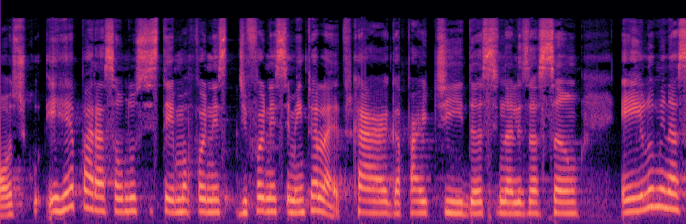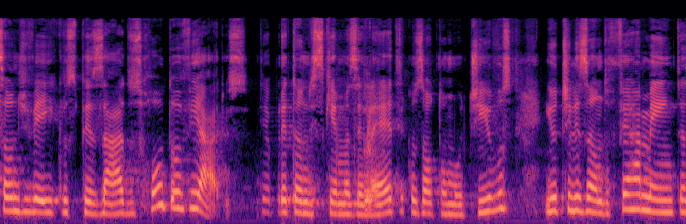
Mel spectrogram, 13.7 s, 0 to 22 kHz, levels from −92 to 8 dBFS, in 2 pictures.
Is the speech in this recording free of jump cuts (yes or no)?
yes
